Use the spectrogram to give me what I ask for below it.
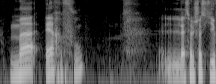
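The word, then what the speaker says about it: Malfoy: en Mandarin du coup le nom Malfoille se prononce ma R fou.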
